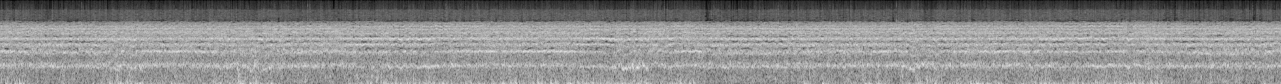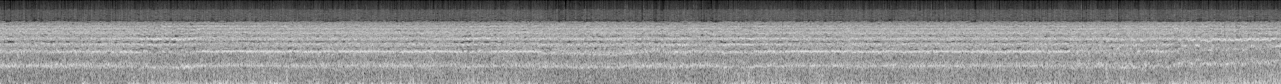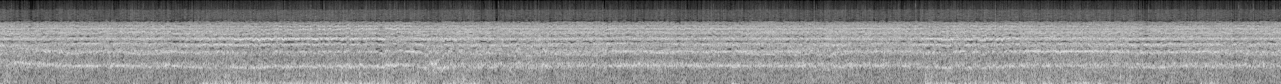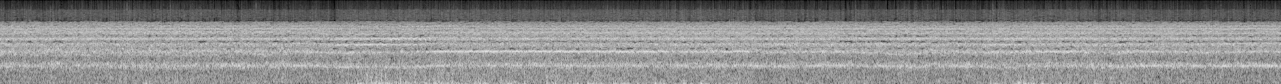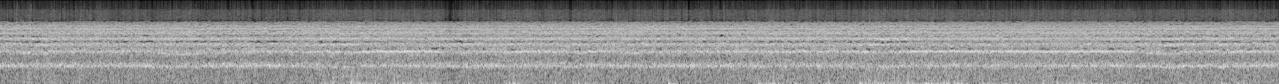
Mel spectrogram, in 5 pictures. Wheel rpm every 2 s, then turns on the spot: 230, 220, 220, 220, 230, 220, 230, 230, 230, 220, 230, 230, 260, 230, 210, 210, 220, 220, 220, 210, 220, 230, 230, 230, 230, 230, 230, 230, 230, 230, 230, 220.
none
